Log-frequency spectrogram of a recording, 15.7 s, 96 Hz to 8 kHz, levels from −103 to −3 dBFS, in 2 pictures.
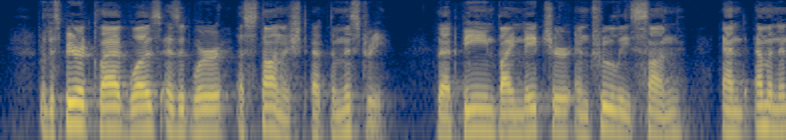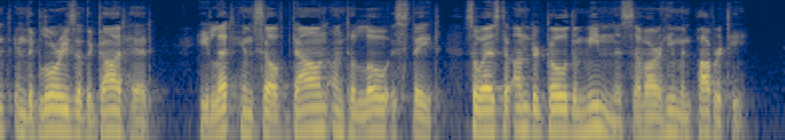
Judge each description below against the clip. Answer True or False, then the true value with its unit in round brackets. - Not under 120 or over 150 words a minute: False (170 wpm)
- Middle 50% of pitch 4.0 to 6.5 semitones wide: False (3.3 semitones)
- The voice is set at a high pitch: False (120 Hz)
